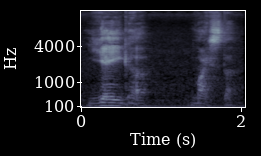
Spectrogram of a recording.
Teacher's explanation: it's actually jägermeister with a y sound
